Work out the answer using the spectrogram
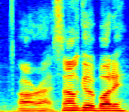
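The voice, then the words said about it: Put-on hick accent. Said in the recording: “I was trying to do a different accent, and then like the hick accent came out”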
